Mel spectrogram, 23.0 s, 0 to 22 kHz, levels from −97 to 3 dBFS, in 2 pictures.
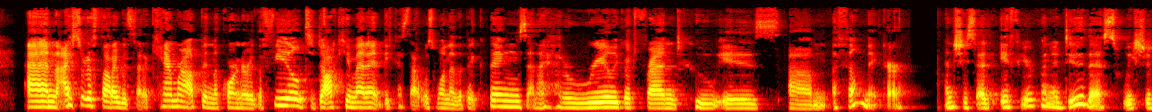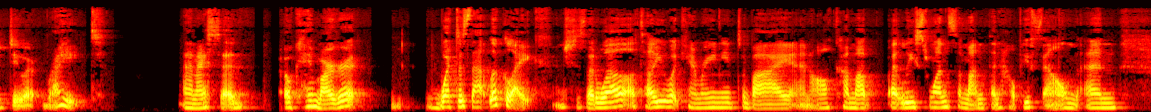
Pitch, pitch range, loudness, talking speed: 180 Hz, 160-200 Hz, -21 LUFS, 235 wpm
